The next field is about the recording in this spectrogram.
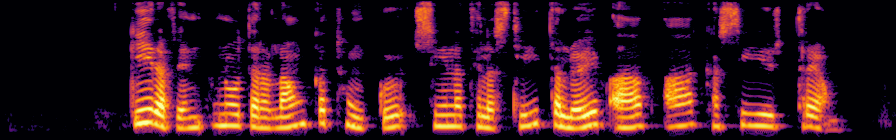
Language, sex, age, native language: Icelandic, female, 50-59, Icelandic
